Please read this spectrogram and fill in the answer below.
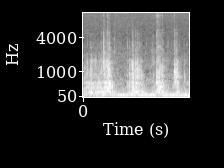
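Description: Small rubber stub antenna being screwed by hand onto a digital radio hotspot's threaded antenna connector: a run of soft, irregular scratching clicks as the fingers twist it, over a low steady hum.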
